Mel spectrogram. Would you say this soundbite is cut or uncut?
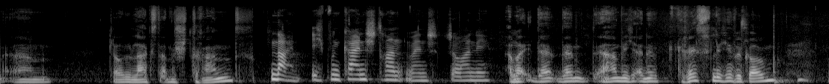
cut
